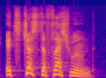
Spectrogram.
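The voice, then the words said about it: Poor John Cleese impression. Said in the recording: “in a terrible John Cleese accent”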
